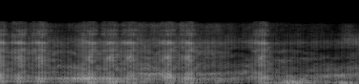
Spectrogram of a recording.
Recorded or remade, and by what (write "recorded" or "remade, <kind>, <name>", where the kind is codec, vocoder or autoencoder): remade, vocoder, Vocos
